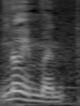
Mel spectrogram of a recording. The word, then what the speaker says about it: Neumann: Neumann. Se dice se escribe Neumann, se Se pronuncia pronuncia Neumann, Neumann. pero da lo mismo y me dicen Newman y yo digo sí, pues como mi Ah.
